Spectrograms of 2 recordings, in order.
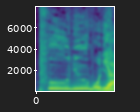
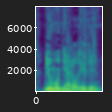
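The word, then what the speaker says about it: pneumonia: 폐렴은 왜 중요하냐면 스펠링이 이렇게 시작되는데 이 P가 묵음이에요. 자, 그래서 이렇게 쓰고요. 읽어보도록 합니다. 어떻게 읽으면 돼요? 자, 푸뉴모니아 아닙니다. 그냥 뉴모니아로 읽으시면 되겠어요.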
